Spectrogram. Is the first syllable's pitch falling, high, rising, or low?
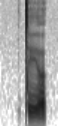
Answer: low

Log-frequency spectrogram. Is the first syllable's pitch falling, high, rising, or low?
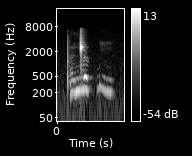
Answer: low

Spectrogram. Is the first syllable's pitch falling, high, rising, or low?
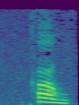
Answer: falling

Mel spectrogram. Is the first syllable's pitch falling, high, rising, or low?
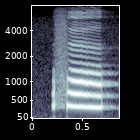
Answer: high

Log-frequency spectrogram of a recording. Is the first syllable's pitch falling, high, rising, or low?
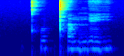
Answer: low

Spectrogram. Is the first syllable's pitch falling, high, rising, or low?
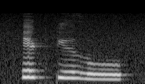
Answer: high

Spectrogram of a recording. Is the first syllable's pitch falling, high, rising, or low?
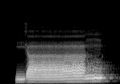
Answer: rising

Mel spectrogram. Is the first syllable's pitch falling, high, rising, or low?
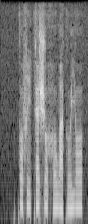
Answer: high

